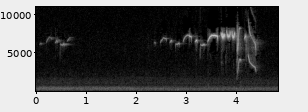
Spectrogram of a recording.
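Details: Goldcrest, wild bird, giving a faint opening note then a high, thin accelerating series of piping notes ending in a short sputtering trill, soft low rumble behind.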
